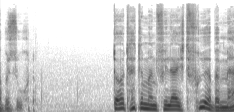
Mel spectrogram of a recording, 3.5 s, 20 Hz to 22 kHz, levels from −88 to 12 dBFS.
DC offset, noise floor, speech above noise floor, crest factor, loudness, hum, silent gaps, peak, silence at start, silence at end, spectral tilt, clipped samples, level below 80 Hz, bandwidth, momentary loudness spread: under 0.1%; -55 dBFS; 38 dB; 12 dB; -17 LUFS; none; none; -6 dBFS; 0 s; 0 s; -6 dB/octave; under 0.1%; -46 dBFS; 19 kHz; 10 LU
